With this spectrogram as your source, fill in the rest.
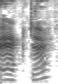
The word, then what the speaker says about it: Ector: ditch and quick sidenote sir Hector in this book is spelled with an e alright because in French H is silent usually Sir Ector that had great livelihood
